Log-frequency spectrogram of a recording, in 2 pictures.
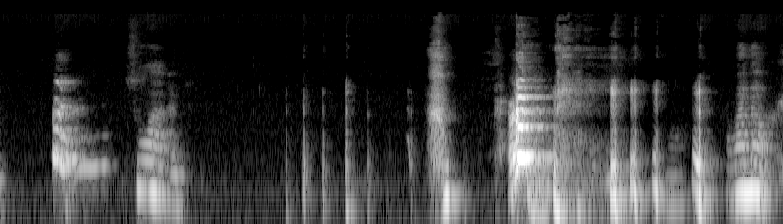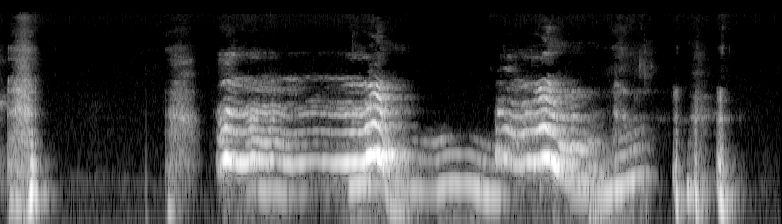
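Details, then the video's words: Rexa, a young female beagle, complains indoors in the kitchen for a snack: scattered soft grunts and short yips, then a drawn-out wavering whine-howl rising and falling for several seconds, with breathy snorts between. "Does your beagle talk to you too?"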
